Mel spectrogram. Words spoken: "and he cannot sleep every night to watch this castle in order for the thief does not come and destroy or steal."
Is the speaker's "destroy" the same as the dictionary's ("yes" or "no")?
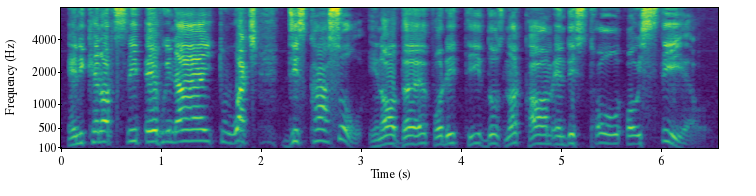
no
